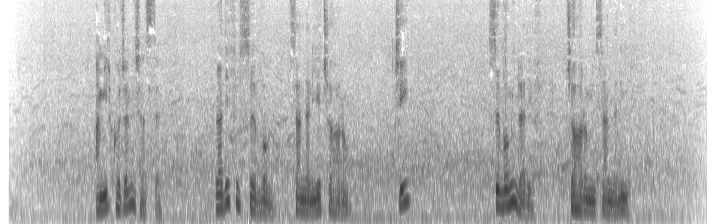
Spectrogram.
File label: Dialogue lesson Farsi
